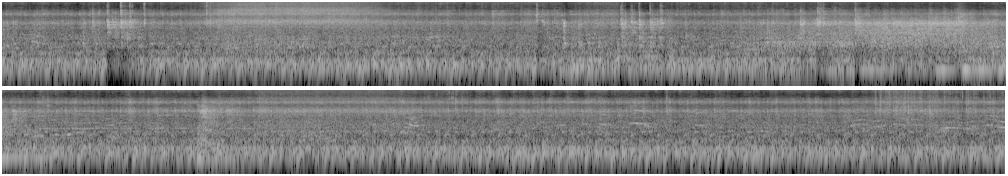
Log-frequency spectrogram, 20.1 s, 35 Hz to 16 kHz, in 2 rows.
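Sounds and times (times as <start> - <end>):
construction machine engine running: 0.0 - 20.0
hissing noise: 1.8 - 6.2.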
